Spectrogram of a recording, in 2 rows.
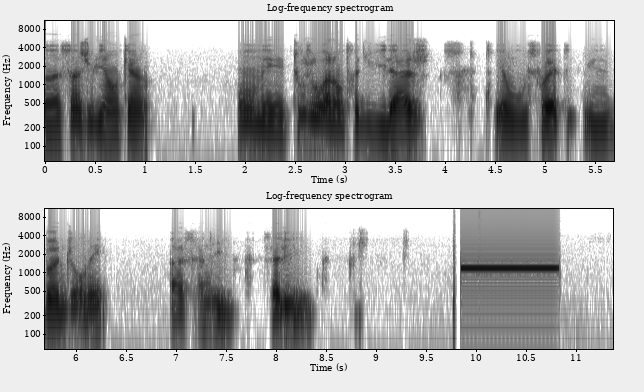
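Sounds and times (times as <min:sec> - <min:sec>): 
speech: 0:00.0 - 0:01.1, 0:01.9 - 0:08.9
steady electronic beep: 0:09.8 - 0:10.9.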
